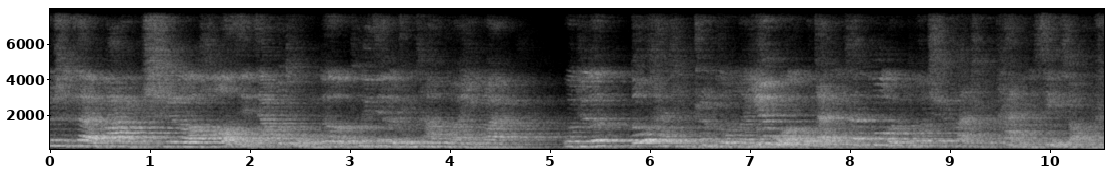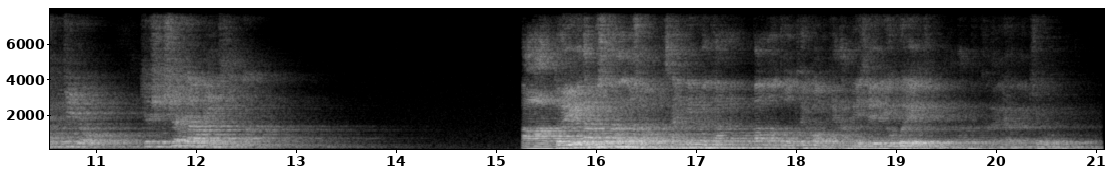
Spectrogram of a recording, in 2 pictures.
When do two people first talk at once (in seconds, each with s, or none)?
none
